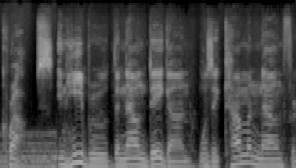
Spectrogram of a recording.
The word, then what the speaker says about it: Dagon: fish God huh theone oh it's Deon damn I said I was saying around this whole time damn oh well I'm not going back and editing all that I'm good but now I'll say it right Deon was the main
